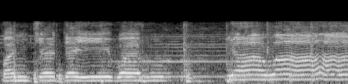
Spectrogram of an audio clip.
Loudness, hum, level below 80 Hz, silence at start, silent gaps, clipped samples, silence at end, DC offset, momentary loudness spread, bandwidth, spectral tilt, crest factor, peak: -8 LUFS; none; -38 dBFS; 0 s; none; 0.6%; 0 s; under 0.1%; 8 LU; 8 kHz; -5 dB/octave; 8 dB; 0 dBFS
